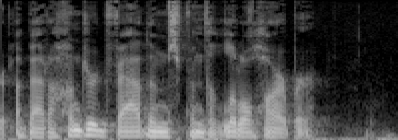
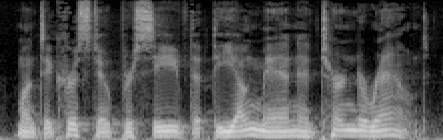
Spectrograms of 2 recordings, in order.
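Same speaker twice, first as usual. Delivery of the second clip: ordinary delivery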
